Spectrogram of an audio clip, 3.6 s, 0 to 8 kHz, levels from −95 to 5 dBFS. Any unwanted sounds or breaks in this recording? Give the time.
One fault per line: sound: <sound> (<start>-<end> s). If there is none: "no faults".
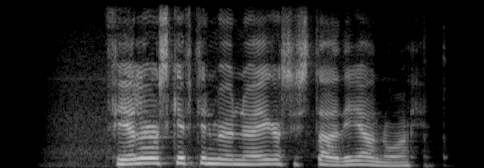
no faults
